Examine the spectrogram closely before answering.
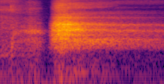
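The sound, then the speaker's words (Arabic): A man takes a single deep breath, a soft rushing inhale that swells and then trails off slowly, with no talking. “انا هاده تاني، هاده اخد نفس.”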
